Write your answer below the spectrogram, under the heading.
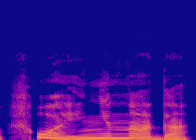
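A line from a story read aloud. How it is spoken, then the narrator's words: Alarmed exclamation. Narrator (Russian): воскликнула Эстер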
